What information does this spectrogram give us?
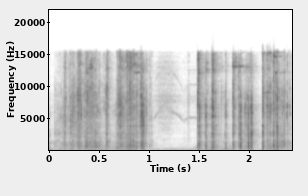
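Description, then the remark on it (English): Crisp crinkling of paper money in repeated bursts, a short pause with faint metallic ringing, then more rustling and light jingling of coins from a change jar, done as ASMR. No one speaks. “It's all my monies. And coins.”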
